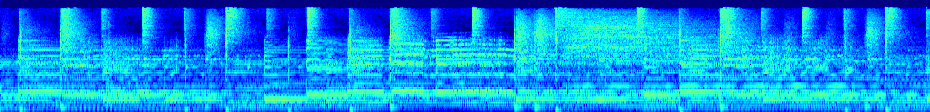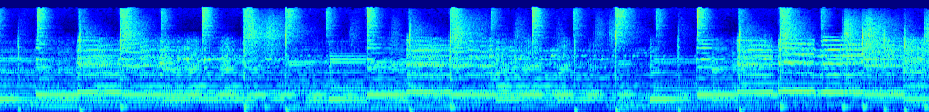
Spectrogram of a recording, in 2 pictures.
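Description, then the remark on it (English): Electric guitar run through a Keeley Echoes modulated delay pedal, each note echoing and smearing into a wavering, shimmering wash. The playing is steady and fairly loud throughout, with no voices. “A modulated delay.”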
